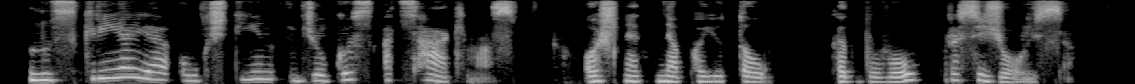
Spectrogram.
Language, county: Lithuanian, Klaipėda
